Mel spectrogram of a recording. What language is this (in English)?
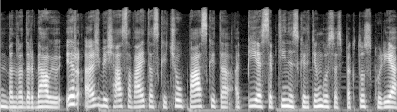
Lithuanian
